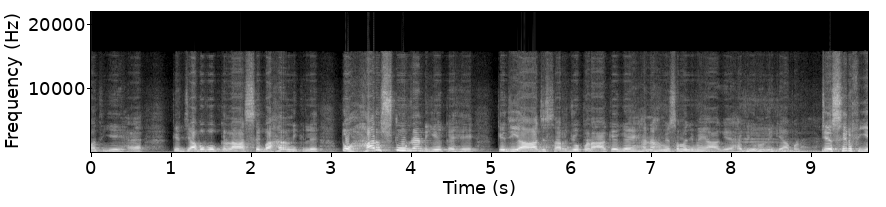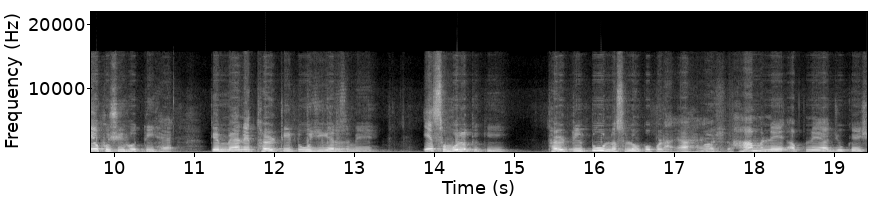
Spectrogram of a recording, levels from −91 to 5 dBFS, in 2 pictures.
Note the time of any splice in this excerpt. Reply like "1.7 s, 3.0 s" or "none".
9.1 s, 17.6 s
